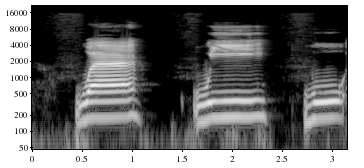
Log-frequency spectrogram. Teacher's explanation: kedua bibir dengan posisi maju seperti mengucapkan huruf u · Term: huruf wau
